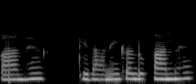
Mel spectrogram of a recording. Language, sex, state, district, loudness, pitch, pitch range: Hindi, female, Bihar, Gaya, -29 LUFS, 250 Hz, 235-255 Hz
